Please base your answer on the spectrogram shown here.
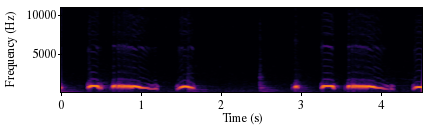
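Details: Daily voice practice of a spotted dove calling the flock. Two matching phrases of a short coo, a long note that bends downward and a round falling coo are separated by a quiet gap, with a faint low hum early on.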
